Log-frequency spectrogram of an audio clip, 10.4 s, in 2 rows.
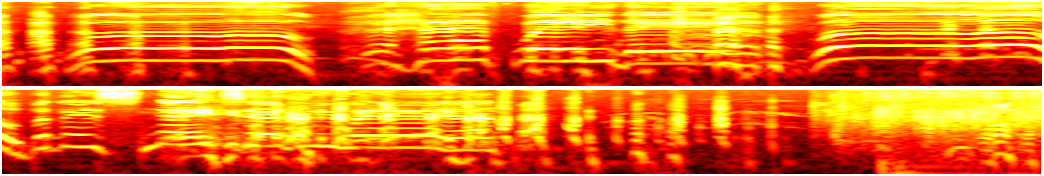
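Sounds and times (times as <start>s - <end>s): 
laughter: 0.0s - 5.3s, 5.9s - 10.3s
speech: 0.0s - 8.6s, 10.1s - 10.3s
studio audience applause: 9.0s - 10.3s.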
